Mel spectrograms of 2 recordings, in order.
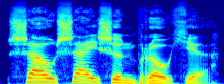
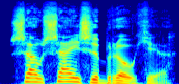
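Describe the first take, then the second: First: The N in the middle is clearly pronounced. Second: The N in the middle is left out. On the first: "you will hear me pronouncing the N in the middle of the word" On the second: "normally we won't do that, so it will sound more like this"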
